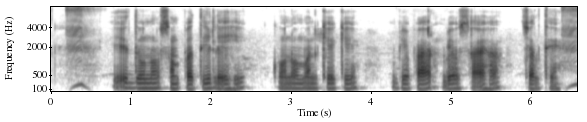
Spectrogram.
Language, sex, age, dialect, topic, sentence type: Chhattisgarhi, male, 25-30, Eastern, banking, statement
